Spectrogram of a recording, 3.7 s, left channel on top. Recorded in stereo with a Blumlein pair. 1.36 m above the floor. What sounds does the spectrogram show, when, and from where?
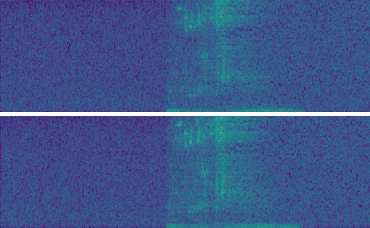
1.6 s a squeak: 20° right, 2.5 m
